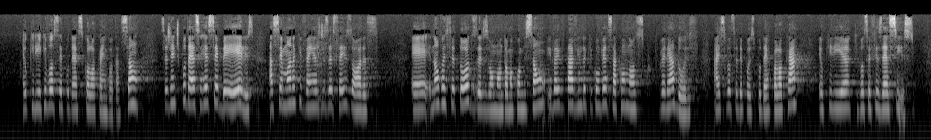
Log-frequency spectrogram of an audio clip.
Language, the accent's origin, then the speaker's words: Portuguese; Santos Dumont, Minas Gerais, Brazil; eu não sou vereadora de uma localidade só, eu sou da cidade de Santos Dumont.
